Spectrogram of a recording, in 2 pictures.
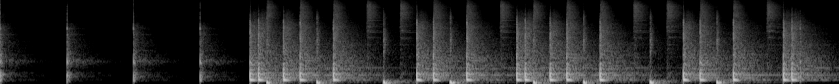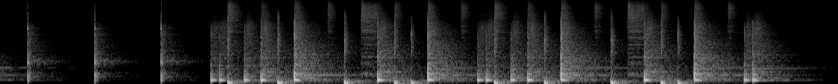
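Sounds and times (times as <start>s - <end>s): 
drums with dynamics: 0.0s - 16.4s.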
